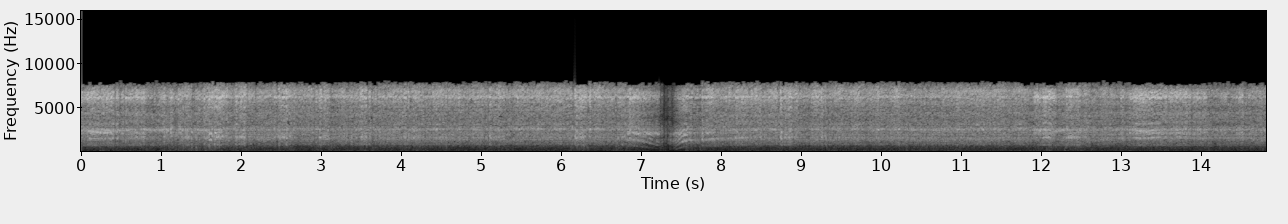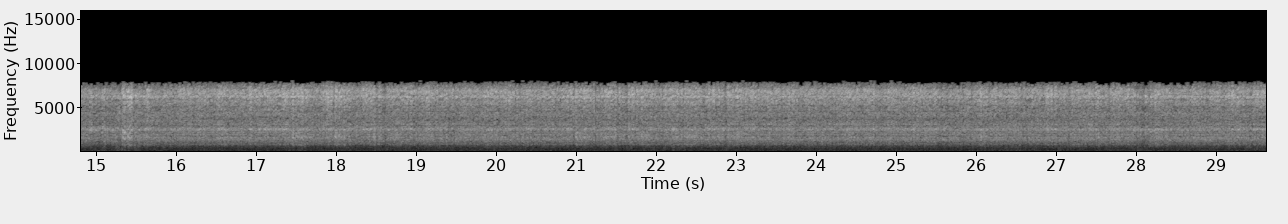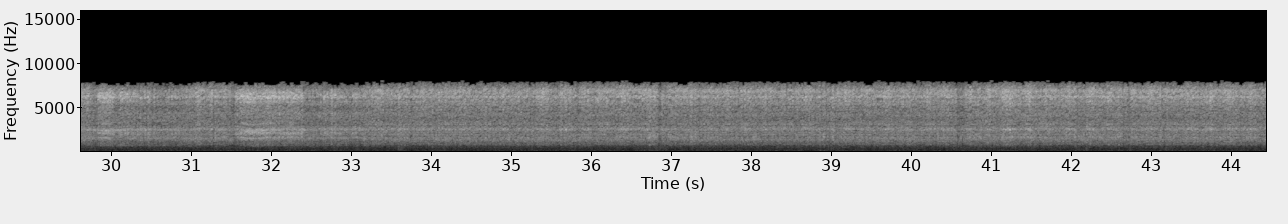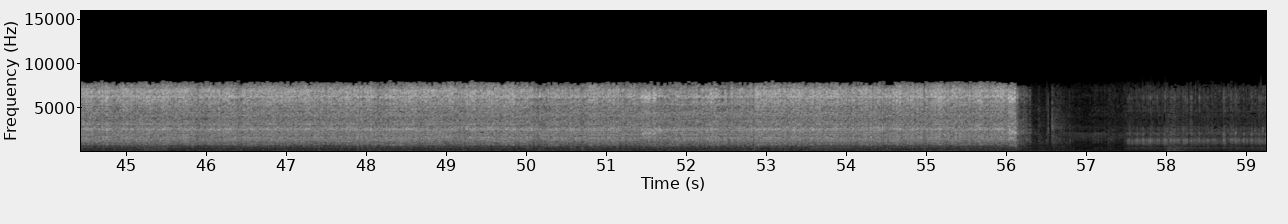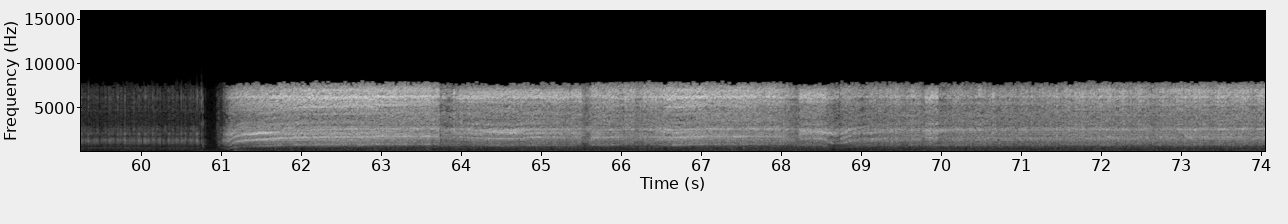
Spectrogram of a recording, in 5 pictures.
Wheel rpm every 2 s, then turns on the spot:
230, 230, 230, 150, 230, 230, 230, 230, 230, 230, 230, 230, 230, 230, 230, 230, 230, 230, 230, 230, 230, 230, 240, 230, 230, 230, 230, 220, 20, 20, 90, 220, 230, 230, 200, 230, 240.
56-60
